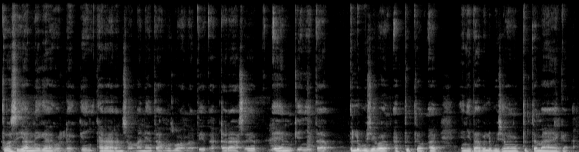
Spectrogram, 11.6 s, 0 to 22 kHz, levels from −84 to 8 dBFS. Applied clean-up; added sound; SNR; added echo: none; none; none; reverberation time 0.5 s.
